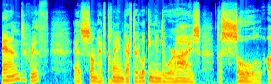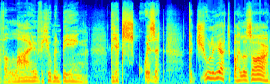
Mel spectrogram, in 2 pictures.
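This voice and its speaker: A man's raspy, put-on character voice at medium pitch, fairly slow, enthusiastic and with lively intonation. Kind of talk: radio drama acting. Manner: polished, enthusiastic, smitten.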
